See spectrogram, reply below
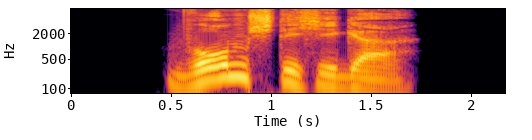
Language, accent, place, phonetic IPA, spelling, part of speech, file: German, Germany, Berlin, [ˈvʊʁmˌʃtɪçɪɡɐ], wurmstichiger, adjective, De-wurmstichiger.ogg
- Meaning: 1. comparative degree of wurmstichig 2. inflection of wurmstichig: strong/mixed nominative masculine singular 3. inflection of wurmstichig: strong genitive/dative feminine singular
